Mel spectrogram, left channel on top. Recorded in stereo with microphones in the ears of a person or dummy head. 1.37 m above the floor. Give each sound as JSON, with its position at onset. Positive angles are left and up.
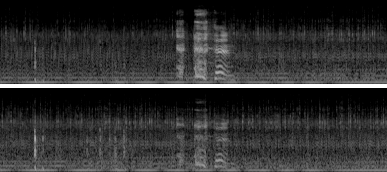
{"t": 0.3, "sound": "typing on a keyboard", "side_deg": -55}
{"t": 1.8, "sound": "throat clearing", "side_deg": 55}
